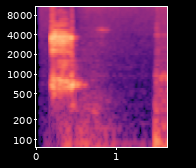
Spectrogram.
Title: cuma batuk biasa kok! #reactionvideo #memelucuuhuhuh #ngakak #trending #shorts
